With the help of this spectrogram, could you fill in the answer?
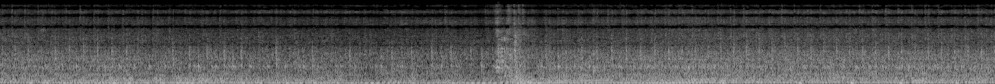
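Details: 1931 late Model A Ford coupe with a new Snyder 5.5 head, first run after a full engine teardown, carburetor mixture valve being adjusted: steady, even low idle with a brief puff of noise midway; the mixture sounds right and it runs smoothly.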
